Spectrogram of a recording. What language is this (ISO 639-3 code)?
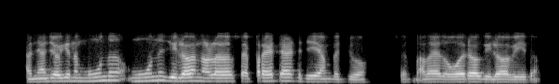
mal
